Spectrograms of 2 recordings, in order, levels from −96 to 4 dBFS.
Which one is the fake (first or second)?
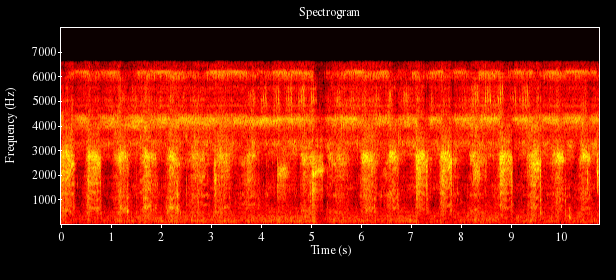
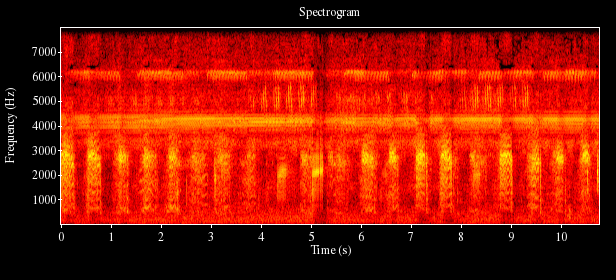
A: first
